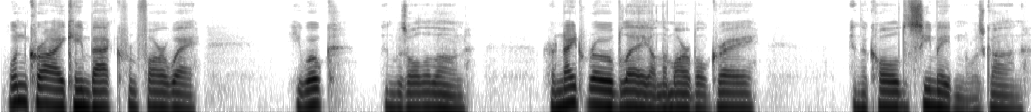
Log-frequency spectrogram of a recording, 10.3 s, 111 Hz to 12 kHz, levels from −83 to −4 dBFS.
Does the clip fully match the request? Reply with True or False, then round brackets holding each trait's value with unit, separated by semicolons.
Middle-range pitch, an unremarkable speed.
False (125 Hz; 165 wpm)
